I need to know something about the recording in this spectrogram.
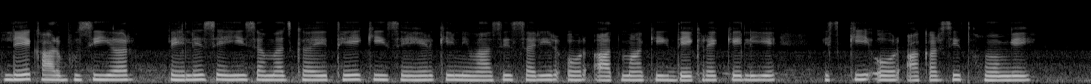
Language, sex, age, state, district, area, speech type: Hindi, female, 60+, Madhya Pradesh, Bhopal, urban, read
